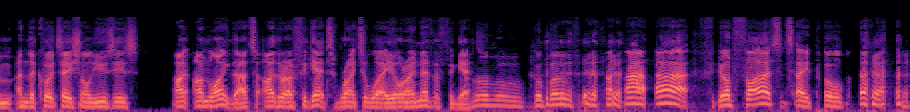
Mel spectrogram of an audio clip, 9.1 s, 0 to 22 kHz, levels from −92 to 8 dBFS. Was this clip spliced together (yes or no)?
no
